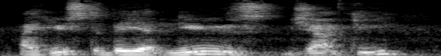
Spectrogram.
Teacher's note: I used to be, to gets reduced to ta.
